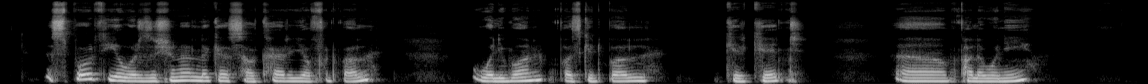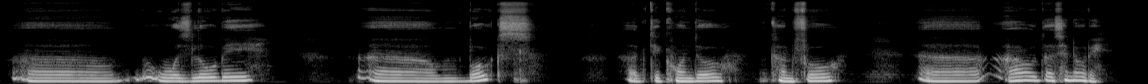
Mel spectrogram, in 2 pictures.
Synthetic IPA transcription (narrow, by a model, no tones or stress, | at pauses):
spoɾt̪jawaɾzɪʃunaləkasɑkʰaɾjɑfʊʈbɑl | walibɑlb̥askeʈbɑl | kʰɪɾkʰeʈ | pʰalawɑni | wazlobe | bʊks | t̪ikʰwand̪o | kʰanfo | awd̪asenoɾe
